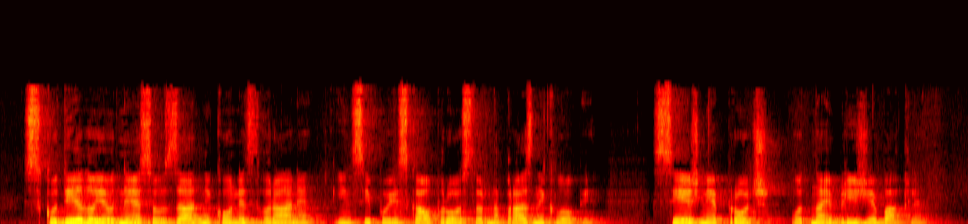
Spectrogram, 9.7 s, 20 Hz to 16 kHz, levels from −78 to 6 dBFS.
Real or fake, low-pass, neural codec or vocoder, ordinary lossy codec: real; 9.9 kHz; none; MP3, 48 kbps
